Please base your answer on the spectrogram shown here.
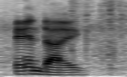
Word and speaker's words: Bandai: But anyway, so he was talking about these kits by Bandai, which I guess now is pronounced Bondi. I don't know. Evidently, I don't know anything. I've been pronouncing it wrong all my life.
